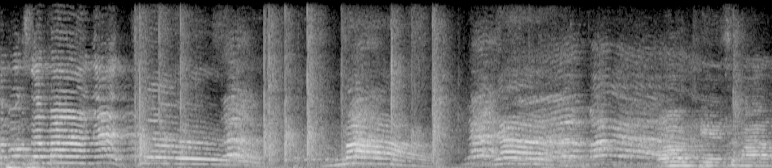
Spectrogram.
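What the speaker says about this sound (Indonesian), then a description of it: "Tepuk semangat." A group of teachers does a spirited rhythmic clapping chant: bursts of hand claps punctuate loud, sing-song group voices chanting together up close.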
